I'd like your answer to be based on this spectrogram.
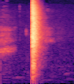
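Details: Senior with diagnosed Tourette syndrome, including vocal tics, talking: a single sudden sharp hissing burst breaking off speech, a vocal tic.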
